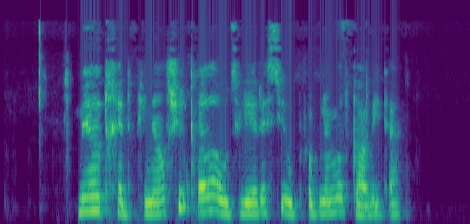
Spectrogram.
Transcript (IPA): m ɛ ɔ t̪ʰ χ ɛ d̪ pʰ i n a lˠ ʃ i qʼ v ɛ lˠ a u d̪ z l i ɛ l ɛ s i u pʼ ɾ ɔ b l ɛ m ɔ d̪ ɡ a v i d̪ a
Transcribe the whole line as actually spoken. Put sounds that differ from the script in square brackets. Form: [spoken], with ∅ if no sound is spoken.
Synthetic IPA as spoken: m ɛ ɔ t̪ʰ χ ɛ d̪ pʰ i n a lˠ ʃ i qʼ [w] ɛ lˠ a u d̪ z l i ɛ [ɾ] ɛ s i u pʼ ɾ ɔ b l ɛ m ɔ d̪ ɡ a v i d̪ a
